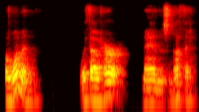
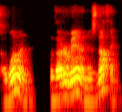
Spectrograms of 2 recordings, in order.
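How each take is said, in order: First: There is a pause after "her". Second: There is a pause after "man".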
